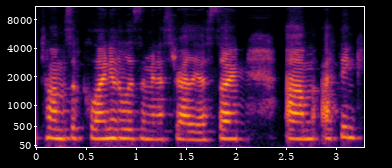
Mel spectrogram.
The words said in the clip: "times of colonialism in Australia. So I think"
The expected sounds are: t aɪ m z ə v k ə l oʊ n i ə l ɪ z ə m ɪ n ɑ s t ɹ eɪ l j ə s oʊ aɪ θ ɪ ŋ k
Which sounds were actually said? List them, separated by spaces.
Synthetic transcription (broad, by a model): t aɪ m z ə v k ə l oʊ n i ə l ɪ z ə m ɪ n ɑ s t ɹ eɪ l j ə s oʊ aɪ θ ɪ ŋ k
